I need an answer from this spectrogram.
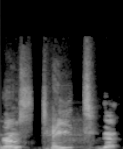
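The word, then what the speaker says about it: Gros Tête: That last word is T-E-T-E. – Again. – There's not an A in there. – No. – It's you might as well say like T-E-T-E.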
